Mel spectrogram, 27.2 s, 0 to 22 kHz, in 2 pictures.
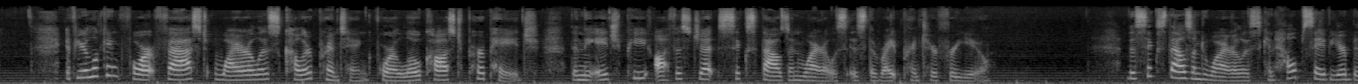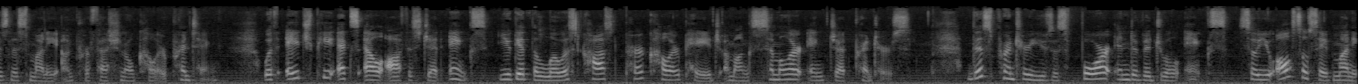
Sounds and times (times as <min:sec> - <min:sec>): Speech: 0:00.7 - 0:10.0, 0:11.3 - 0:27.1.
